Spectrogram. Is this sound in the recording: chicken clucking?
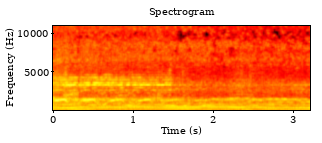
no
